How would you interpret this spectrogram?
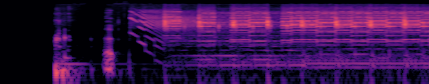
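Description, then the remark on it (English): Bright, punchy electronic music from a game loading on a phone plays through its small speaker held to the mic, opening with a couple of thumps and a rising sweep before settling into a busy, steady melodic loop. “I'm just going to load up the game and I'm going to put my phone to the microphone so you can hear it, because like every time I load up this game, I forget how good this music is.”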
